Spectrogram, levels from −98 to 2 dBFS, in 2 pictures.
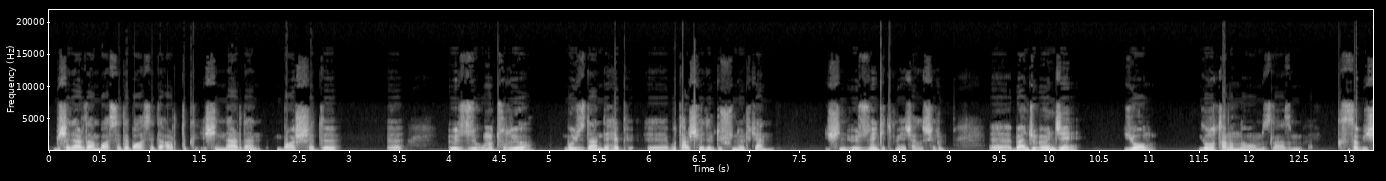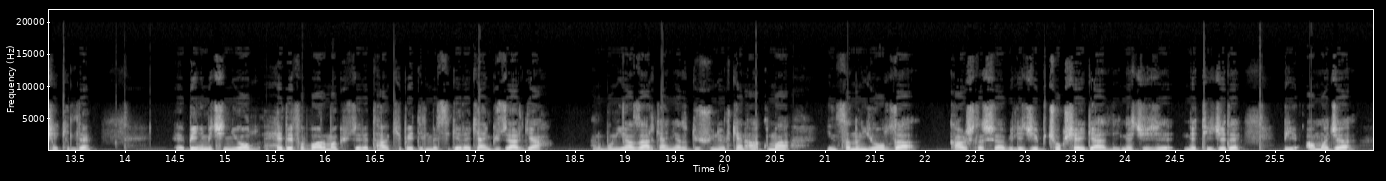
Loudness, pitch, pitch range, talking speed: -23 LUFS, 115 Hz, 110-125 Hz, 140 wpm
